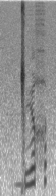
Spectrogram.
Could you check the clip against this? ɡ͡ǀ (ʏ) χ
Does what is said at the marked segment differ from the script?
no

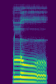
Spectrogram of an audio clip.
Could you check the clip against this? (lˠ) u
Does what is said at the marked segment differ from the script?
yes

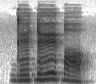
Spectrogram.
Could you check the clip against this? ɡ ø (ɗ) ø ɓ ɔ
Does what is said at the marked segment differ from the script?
no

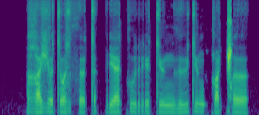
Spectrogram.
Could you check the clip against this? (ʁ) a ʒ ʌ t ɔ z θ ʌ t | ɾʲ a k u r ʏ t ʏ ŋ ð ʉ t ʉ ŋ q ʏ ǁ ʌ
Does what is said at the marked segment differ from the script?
no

